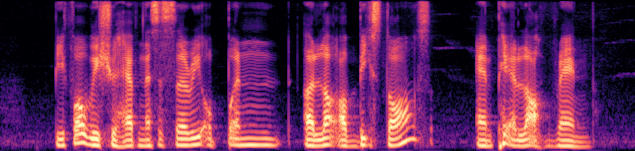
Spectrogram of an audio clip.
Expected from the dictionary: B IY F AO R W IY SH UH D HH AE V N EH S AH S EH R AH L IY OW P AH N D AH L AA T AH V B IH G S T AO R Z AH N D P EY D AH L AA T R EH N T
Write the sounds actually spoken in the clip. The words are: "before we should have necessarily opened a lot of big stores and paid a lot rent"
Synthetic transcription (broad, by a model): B IY F AO W IY SH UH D HH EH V N EH S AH S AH R IY OW P AH N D AH L AA T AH F B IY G S T AO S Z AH N P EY AH L AA T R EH N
